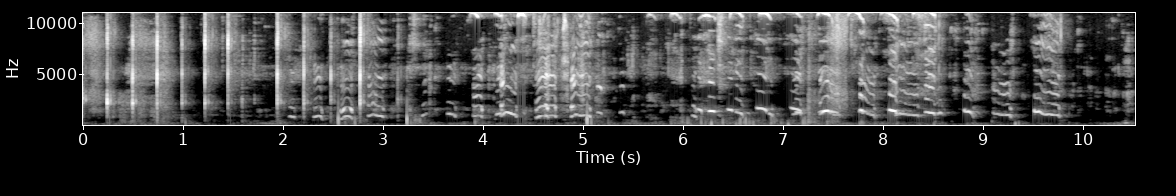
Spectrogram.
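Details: Five 35-day-old Rottweiler puppies, three male and two female, whimper and yelp in quick, high, arching squeals that overlap one another.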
